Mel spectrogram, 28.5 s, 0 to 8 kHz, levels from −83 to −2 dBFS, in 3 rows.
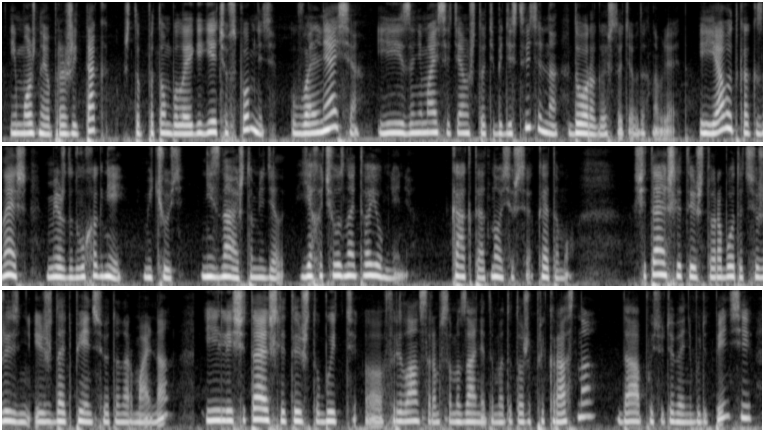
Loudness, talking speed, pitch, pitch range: -19 LUFS, 160 wpm, 200 Hz, 190-220 Hz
